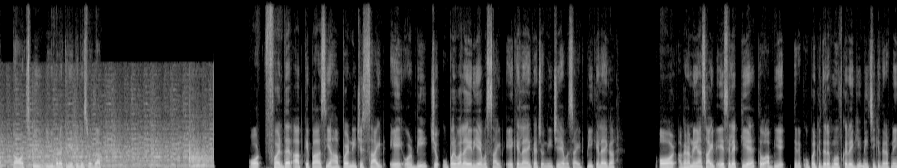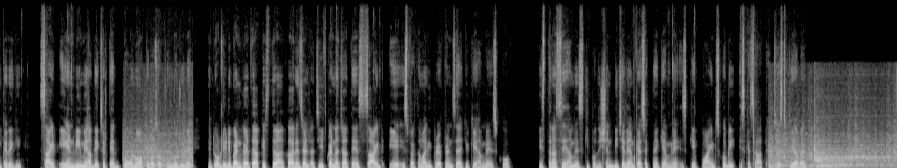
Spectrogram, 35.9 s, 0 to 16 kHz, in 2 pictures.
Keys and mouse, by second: 3.9 space, 18.3 click, 18.4 click, 20.0 space, 24.5 click, 29.1-33.0 drag, 33.0 space, 35.4 space.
